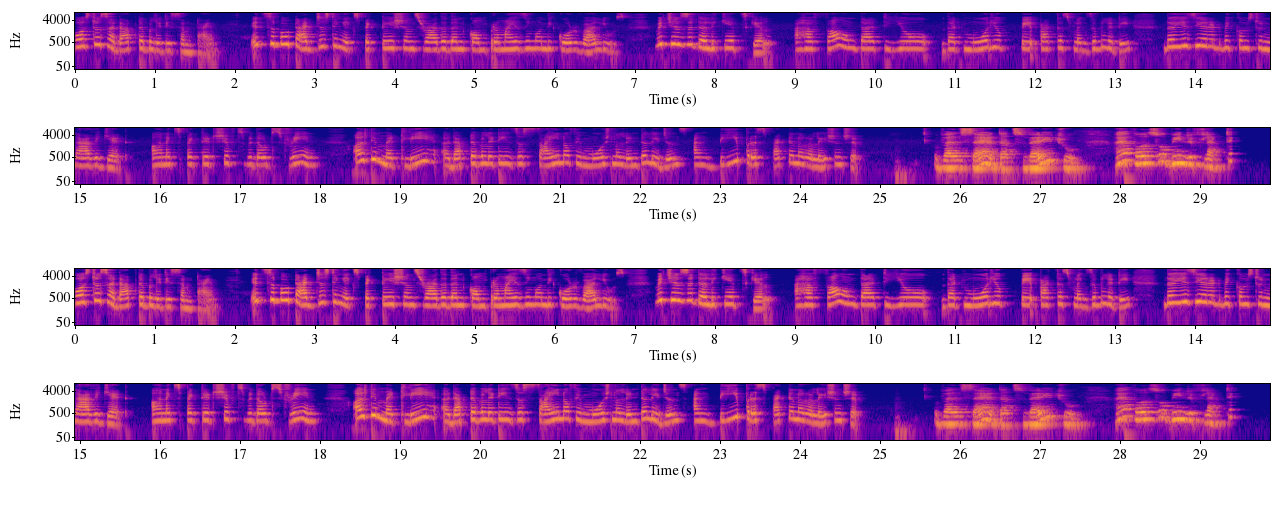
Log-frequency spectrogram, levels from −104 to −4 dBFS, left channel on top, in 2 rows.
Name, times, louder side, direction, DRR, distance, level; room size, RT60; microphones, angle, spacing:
voice 1, 0.0-1.8 2.2-8.7 9.0-15.5 15.9-18.0 18.4-24.7, right 3 dB, 30° right, 0.4 m, -35 dB
voice 2, 25.7-27.6 27.9-29.4, left 4 dB, 40° left, 0.4 m, -31 dB
10.0 x 5.3 x 4.0 m
head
